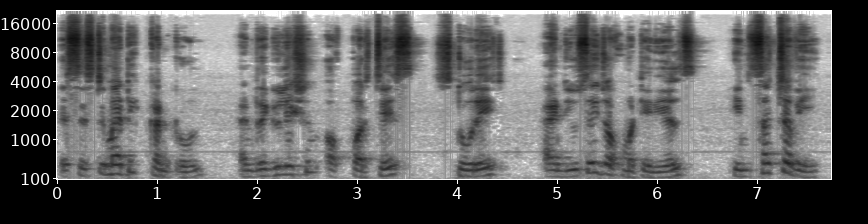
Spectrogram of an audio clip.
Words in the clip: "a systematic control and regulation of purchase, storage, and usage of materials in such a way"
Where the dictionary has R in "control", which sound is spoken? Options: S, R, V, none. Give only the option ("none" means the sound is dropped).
R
